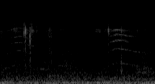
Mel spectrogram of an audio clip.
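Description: Long-haired cat meowing softly indoors, two short high meows about a second apart over a quiet background hum.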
